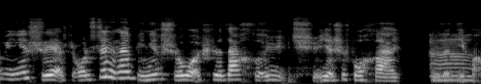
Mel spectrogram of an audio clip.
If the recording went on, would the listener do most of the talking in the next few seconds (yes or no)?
no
